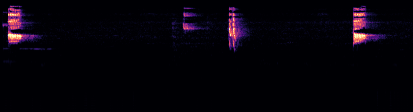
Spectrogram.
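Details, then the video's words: Asian pied starling giving four loud, harsh whistled notes with grating overtones, spaced a second or two apart; a faint low hum lies underneath. "Jalak suren gacor"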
